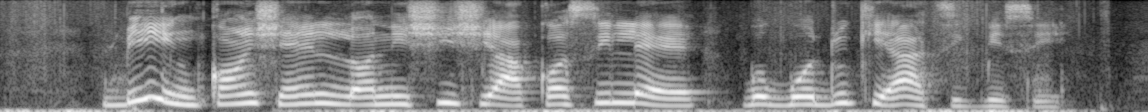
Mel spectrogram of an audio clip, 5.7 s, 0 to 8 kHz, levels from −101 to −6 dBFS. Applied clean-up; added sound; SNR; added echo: none; Dog; 13 dB; none.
